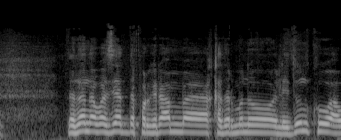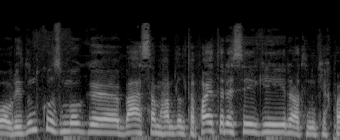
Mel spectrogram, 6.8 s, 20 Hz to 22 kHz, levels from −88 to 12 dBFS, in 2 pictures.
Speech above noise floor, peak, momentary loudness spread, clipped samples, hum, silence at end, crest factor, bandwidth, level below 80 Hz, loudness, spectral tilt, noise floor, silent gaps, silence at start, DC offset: 22 dB; -14 dBFS; 5 LU; under 0.1%; none; 0 s; 14 dB; 12 kHz; -54 dBFS; -28 LUFS; -7 dB/octave; -49 dBFS; none; 0 s; under 0.1%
